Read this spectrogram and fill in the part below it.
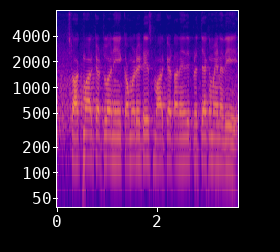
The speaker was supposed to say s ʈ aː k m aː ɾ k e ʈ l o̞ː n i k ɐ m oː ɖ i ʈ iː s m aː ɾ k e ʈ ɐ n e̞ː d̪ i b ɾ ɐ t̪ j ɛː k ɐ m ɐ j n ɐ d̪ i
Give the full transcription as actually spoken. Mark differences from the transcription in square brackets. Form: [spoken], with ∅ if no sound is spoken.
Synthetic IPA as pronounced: s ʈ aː k m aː ɾ k e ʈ l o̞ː n i k ɐ m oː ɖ i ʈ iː s m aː ɾ k e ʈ ɐ n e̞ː d̪ i [p] ɾ ɐ t̪ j ɛː k ɐ m ɐ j n ɐ d̪ i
